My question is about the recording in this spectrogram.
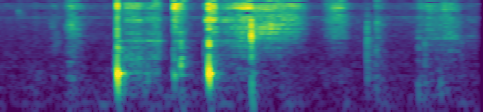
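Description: Two sharp knocks about half a second apart, with a few lighter clicks and a little rustling, as hard objects are handled.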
